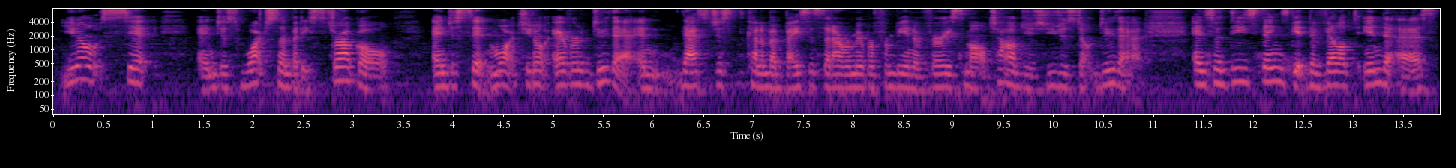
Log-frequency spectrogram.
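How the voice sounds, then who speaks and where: Room echo is audible as a woman talks at a moderate pace. Her voice is fairly low-pitched, with a bright, sharp tone. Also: ordinary pitch variation. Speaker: college instructor. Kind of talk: lecture. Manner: casual with many fillers.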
